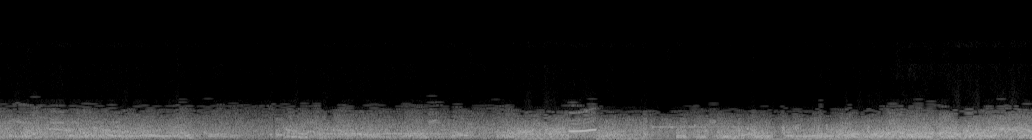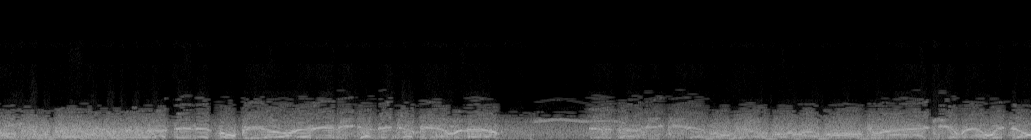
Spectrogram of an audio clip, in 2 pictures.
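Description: A radio receiver crackles and hisses with static.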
